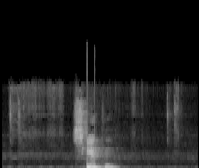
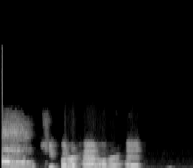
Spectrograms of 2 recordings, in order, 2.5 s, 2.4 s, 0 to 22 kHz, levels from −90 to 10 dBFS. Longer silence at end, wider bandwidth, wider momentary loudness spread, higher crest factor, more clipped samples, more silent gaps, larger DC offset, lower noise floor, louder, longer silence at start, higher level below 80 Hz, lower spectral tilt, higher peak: first, 1 s vs 0.65 s; first, 11.5 kHz vs 9 kHz; first, 20 LU vs 9 LU; about the same, 20 dB vs 16 dB; neither; neither; neither; about the same, -56 dBFS vs -56 dBFS; about the same, -18 LUFS vs -18 LUFS; first, 0.95 s vs 0 s; first, -56 dBFS vs -62 dBFS; about the same, -4.5 dB/octave vs -5.5 dB/octave; about the same, -2 dBFS vs -2 dBFS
